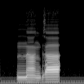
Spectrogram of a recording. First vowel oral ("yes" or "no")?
no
